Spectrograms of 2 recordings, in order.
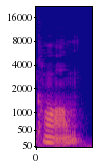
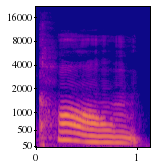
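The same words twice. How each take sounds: First: No L sound is pronounced. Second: A dark L sound is pronounced.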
